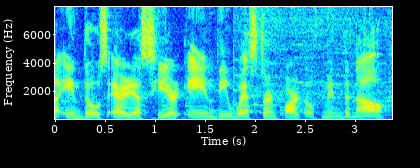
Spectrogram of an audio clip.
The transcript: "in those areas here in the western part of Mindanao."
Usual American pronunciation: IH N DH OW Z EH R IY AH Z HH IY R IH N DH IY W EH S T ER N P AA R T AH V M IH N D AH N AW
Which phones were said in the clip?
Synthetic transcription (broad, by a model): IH N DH OW S EH R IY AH S HH IY R IH N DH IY W EH S T ER N P AA R T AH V M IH N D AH N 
